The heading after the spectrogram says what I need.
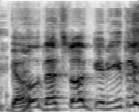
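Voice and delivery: high giggling self-correction; laughing. Real, not acted. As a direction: laugh through the words. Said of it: "like an anime villain".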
